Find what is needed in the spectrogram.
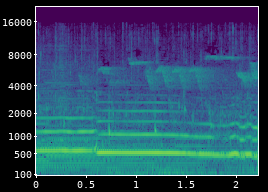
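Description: Bansuri bamboo flute playing slow meditation music: a held note, then a new note about half a second in that bends slowly downward.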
